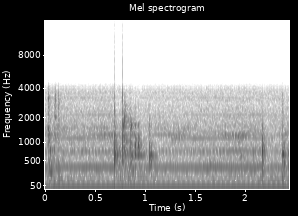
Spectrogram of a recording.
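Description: Omega horizontal masticating juicer running with a steady motor hum, with two quick knocks about three-quarters of a second in.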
